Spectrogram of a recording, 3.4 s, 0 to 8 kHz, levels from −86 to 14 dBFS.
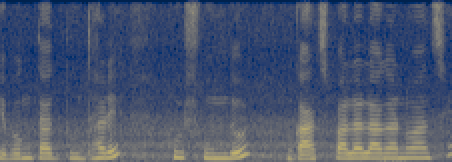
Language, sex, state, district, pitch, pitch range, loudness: Bengali, female, West Bengal, Malda, 240 Hz, 230-265 Hz, -18 LUFS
